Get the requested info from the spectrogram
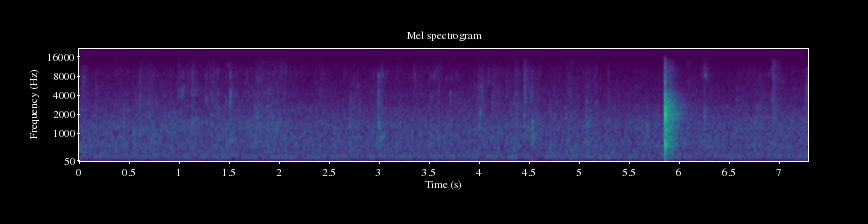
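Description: Close-up eating sounds of someone eating fatty braised pork hock and rice by hand: soft scattered chewing and lip smacks, with one sharp, loud click about six seconds in.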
